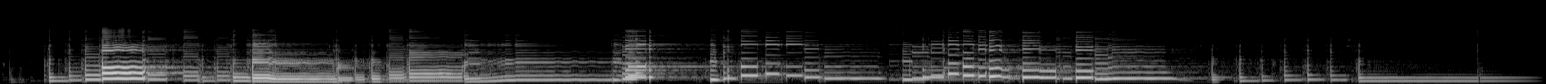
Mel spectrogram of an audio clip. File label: walnut neck bridge pickup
